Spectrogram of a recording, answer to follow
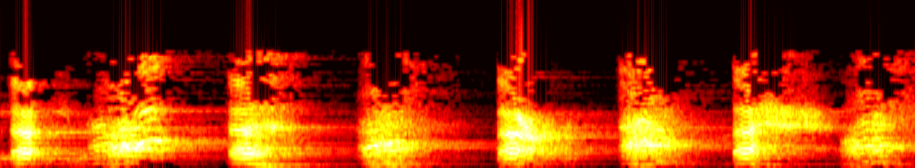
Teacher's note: من أين؟ انظر، كلما أخذنا حرف شعرنا أنه يرتفع المخرج قليلا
